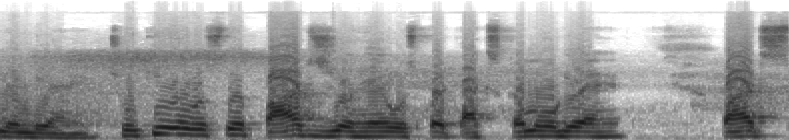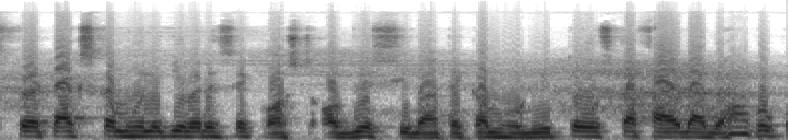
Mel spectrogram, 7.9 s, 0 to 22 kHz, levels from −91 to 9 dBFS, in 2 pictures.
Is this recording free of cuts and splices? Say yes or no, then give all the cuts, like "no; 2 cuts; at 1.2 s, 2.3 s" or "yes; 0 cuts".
yes; 0 cuts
